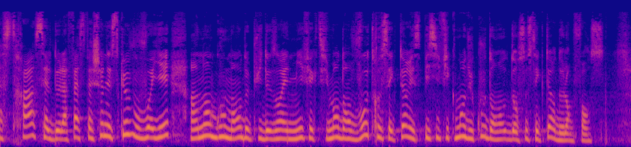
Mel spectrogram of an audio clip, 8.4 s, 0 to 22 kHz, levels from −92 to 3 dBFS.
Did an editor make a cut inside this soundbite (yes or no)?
no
